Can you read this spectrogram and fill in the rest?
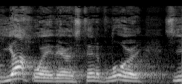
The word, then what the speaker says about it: Yahweh: And that's the, if you pronounce it as it should be pronounced, I think most scholars agree it should be Yahweh.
